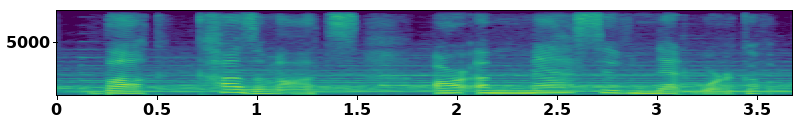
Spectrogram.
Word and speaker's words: Bock Casemates: The Bock Casemates, pronounced Bock Kazematt, are a massive network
